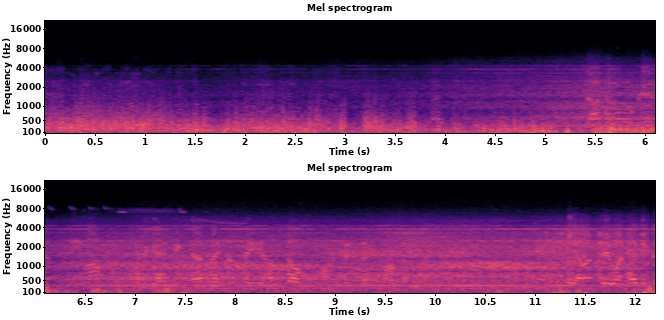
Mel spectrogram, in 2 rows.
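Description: A KLM MD-11 jet airliner lands on runway 23 at Toronto, its engine roar steady and loud throughout, with broadband rumble and rushing wind noise and a faint tonal whine rising in the later seconds.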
